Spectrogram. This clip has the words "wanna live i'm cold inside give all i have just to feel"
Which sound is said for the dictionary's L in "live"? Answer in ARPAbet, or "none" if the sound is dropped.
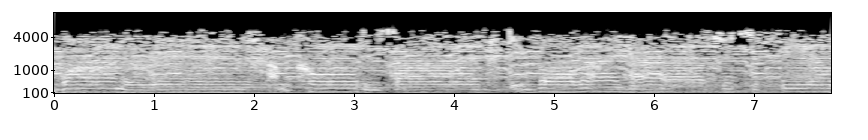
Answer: W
